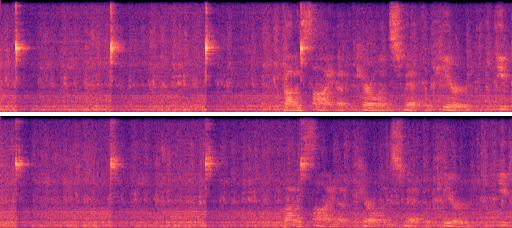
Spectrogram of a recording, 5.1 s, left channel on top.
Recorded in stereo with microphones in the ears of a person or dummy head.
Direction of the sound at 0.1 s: 40° left (ahead or behind).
